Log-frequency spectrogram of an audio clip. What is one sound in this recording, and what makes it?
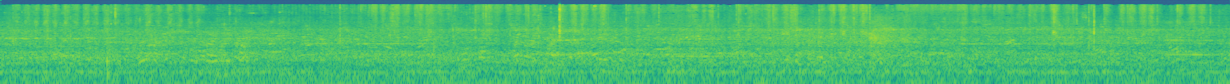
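A busy street crowd murmurs and bustles outdoors.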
